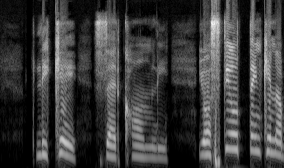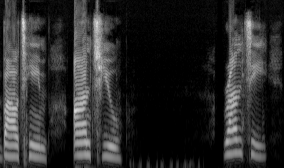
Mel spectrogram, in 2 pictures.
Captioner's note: said calmly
